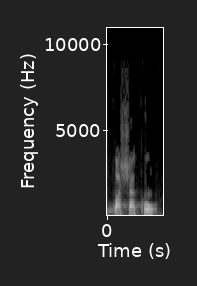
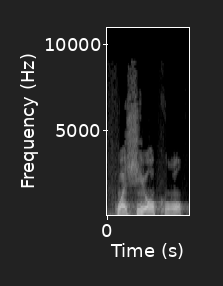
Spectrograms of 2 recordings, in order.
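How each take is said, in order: First: It is said in a short local Kiswahili form. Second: It is said in a longer English form. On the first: The speaker calls it wrong. "don't say kwashako in English" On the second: The speaker calls it right. "You say kwashioko"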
